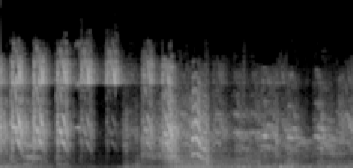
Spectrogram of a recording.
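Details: Rose-ringed (ringneck) parakeets at a large breeding farm in Pakistan give harsh, high squawks and screeches, several birds overlapping in rapid bursts, with a faint background hum.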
